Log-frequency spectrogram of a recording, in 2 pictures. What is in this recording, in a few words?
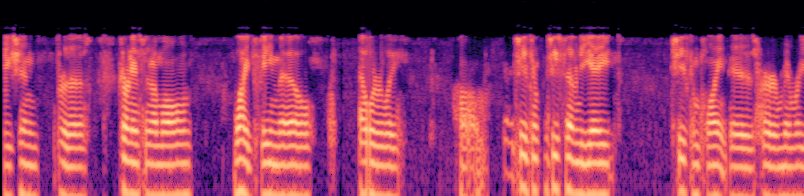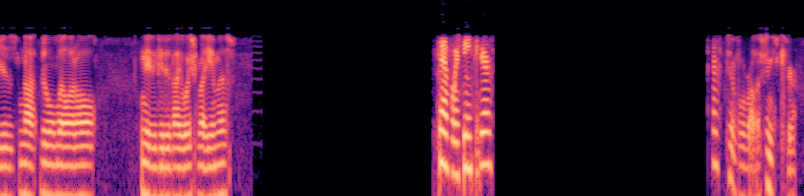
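Police Northeast District Disp, radio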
